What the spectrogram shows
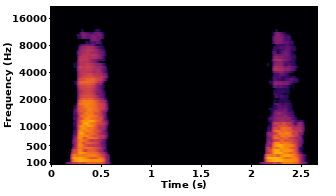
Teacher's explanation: Zvuči kao M. Mjesto je oba usna, nosno.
